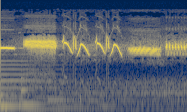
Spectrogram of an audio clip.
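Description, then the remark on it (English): A white-crowned sparrow sings: a clear, high whistled opening followed by a quick series of slurred, warbling notes and a buzzy, trilled ending, with no voices. “This is the song of a white-crowned sparrow.”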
